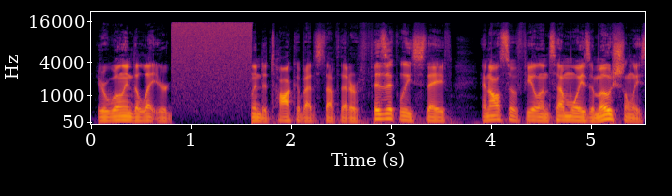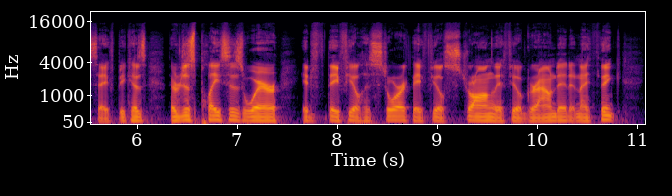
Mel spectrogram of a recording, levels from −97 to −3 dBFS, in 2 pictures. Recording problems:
audio cutting out; filled with static; at 1 s for 1 s

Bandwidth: 15 kHz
